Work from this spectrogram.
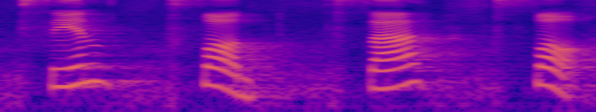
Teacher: Memang sin shad itu makhrajnya sama. Ujung lidah nempel ke gigi seri yang bawah.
